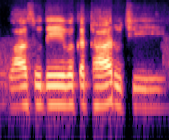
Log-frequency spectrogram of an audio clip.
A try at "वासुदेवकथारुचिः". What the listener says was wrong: Vasudeva Katha Ruchihi. Here you should say Ruchihi because it's the end of the statement.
